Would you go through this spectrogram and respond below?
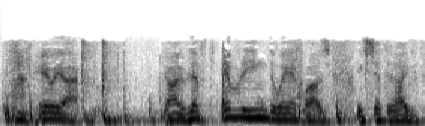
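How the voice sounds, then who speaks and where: An actor playing a feisty, talkative old farmer in a 1950s radio drama, telling things in a folksy, rambling, dramatic way. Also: male voice, medium pitch, animated, a little fast, music in the background, close to an everyday voice. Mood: excited storytelling. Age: older. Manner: folksy, rambling, dramatic storytelling with rustic turns of phrase. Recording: dull old radio recording, faint noise.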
